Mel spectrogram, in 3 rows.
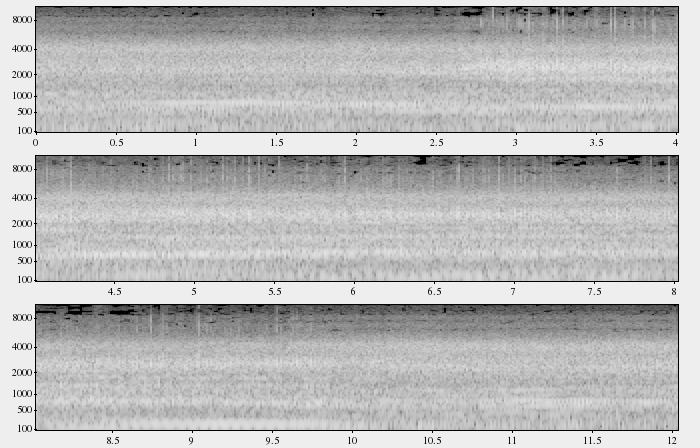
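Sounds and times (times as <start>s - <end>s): electric guitars sustained notes: 0.0s - 12.0s.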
